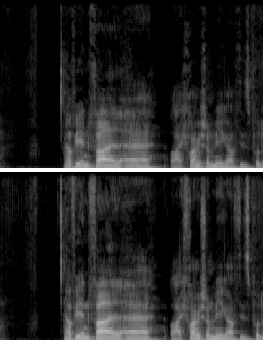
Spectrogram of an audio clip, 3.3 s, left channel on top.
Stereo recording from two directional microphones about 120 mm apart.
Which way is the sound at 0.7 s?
40° right (ahead or behind).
